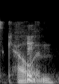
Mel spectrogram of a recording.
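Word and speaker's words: Kellen Moore: One thing I will say is, Keelan Moore, this is your time to fucking shine. So. – Well, he would be mad that you got his name wrong. It's Kellen, but.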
